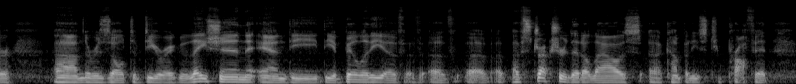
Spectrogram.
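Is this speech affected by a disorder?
No.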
